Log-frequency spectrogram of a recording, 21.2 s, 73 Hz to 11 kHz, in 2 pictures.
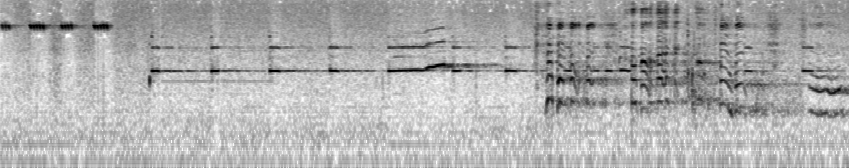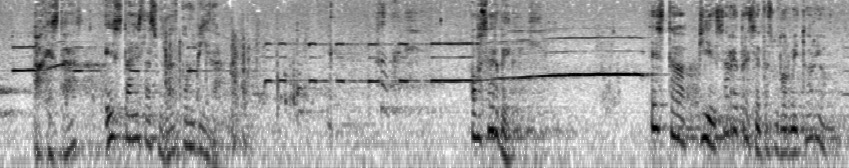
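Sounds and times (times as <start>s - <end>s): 
pet cricket chirping in high-pitched trills: 0.0s - 21.2s
laughter: 6.7s - 16.0s
speech: 12.0s - 13.6s, 16.5s - 17.4s, 18.8s - 21.2s.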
